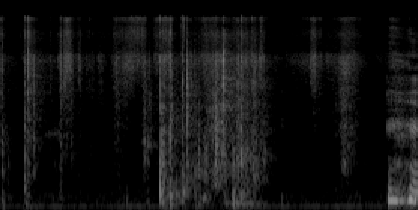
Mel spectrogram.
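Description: A deck of heart-shaped oracle cards shuffled by hand: irregular soft clicks, slaps and rustles of card stock.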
